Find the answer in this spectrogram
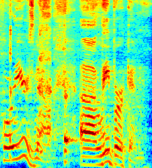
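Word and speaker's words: Berken: each other almost four years now uh lee Birkin Birkin yeah b-e-r-k-e-n it's okay you don't have to spell it just in case yeah you know you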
